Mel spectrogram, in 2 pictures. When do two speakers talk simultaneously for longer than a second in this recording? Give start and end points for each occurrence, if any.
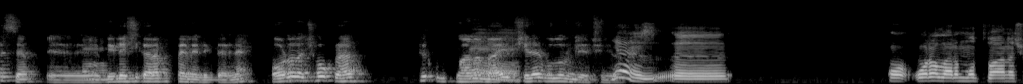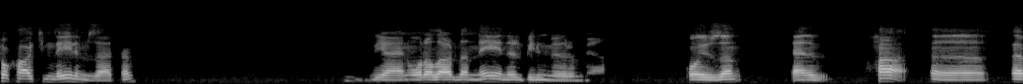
none

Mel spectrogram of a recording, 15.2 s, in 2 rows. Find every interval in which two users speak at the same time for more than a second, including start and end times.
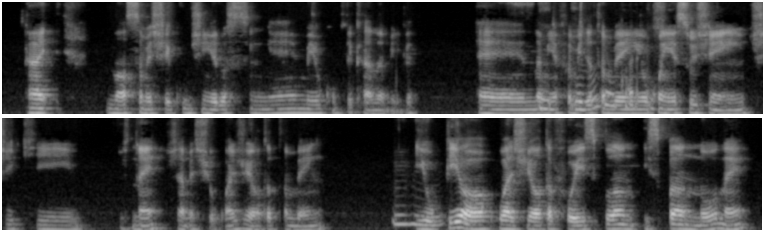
5.3-6.6

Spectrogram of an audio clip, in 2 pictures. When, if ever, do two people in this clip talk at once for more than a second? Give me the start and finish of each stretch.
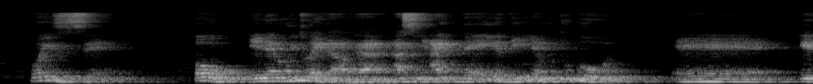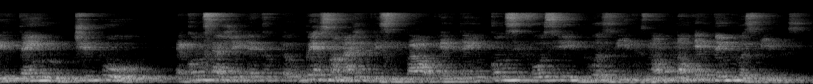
none

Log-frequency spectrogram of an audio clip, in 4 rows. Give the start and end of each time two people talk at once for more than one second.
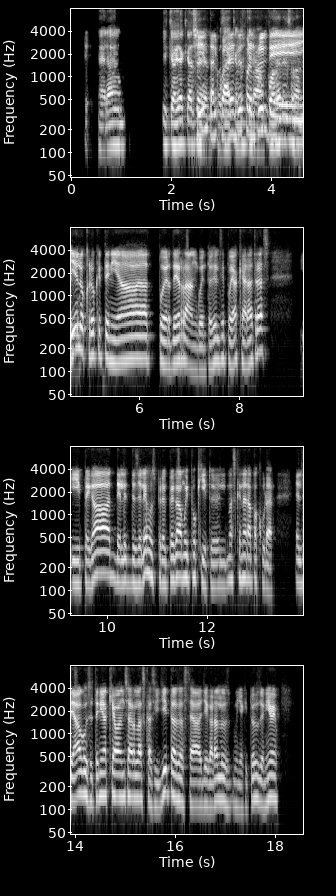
2.4-4.8

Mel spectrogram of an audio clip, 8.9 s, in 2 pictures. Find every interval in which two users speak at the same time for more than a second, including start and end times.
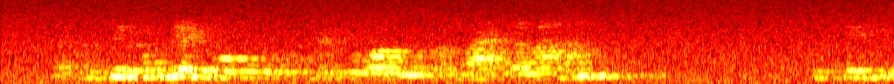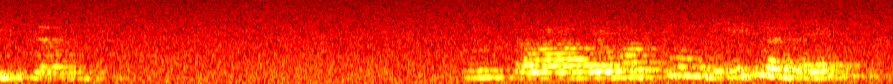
none

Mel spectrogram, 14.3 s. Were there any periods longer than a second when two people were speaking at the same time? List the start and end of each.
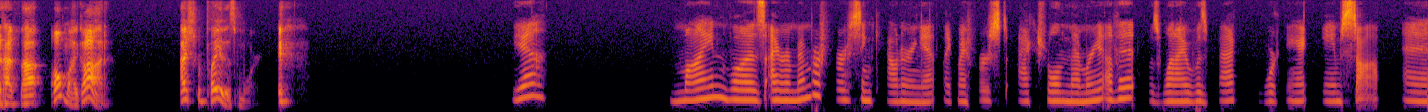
none

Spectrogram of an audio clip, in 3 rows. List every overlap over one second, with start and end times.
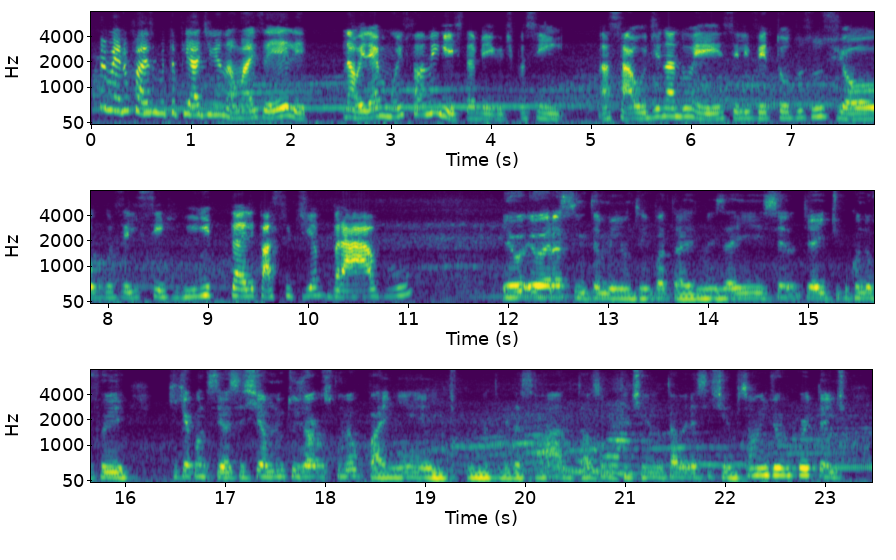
none

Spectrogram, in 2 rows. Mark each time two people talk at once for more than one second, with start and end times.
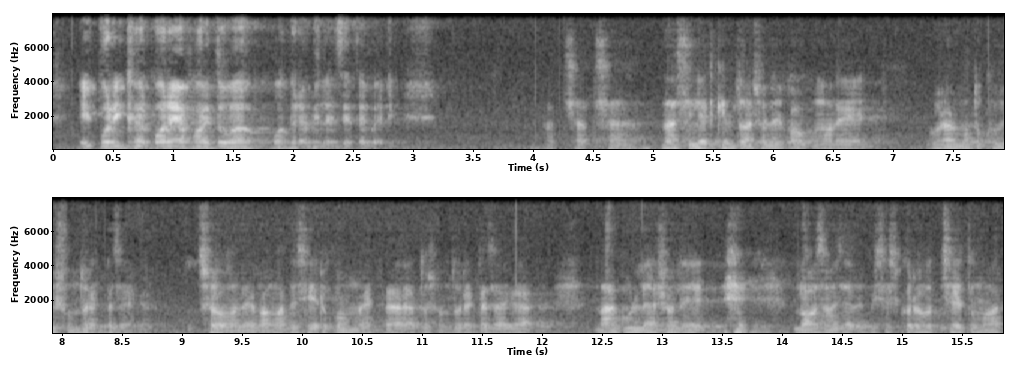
none

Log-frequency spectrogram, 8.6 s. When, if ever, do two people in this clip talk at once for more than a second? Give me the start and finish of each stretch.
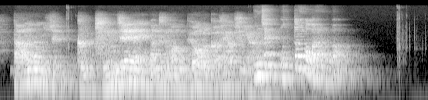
none

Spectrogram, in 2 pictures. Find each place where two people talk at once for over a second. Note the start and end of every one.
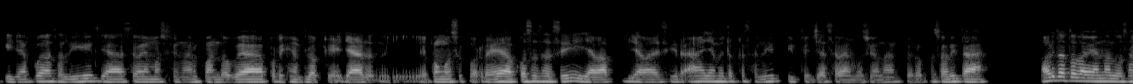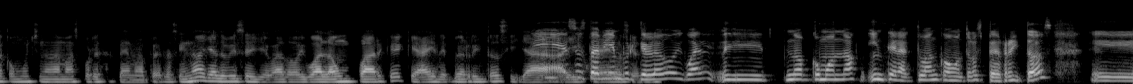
16.7-17.9

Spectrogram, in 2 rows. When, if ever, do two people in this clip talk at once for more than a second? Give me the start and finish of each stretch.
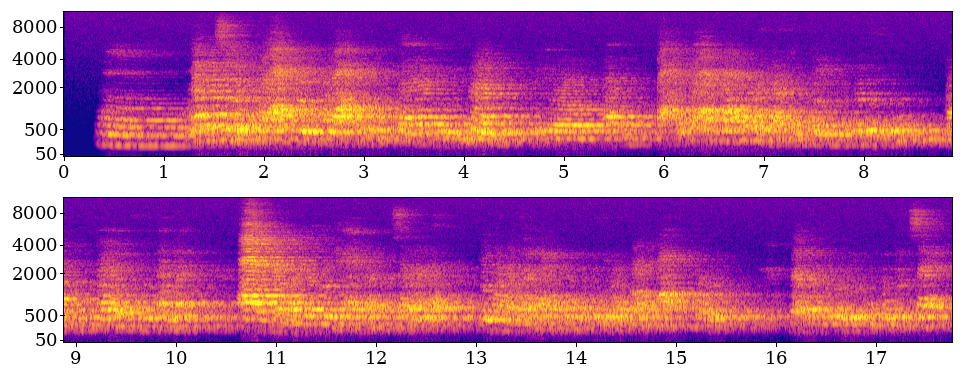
none

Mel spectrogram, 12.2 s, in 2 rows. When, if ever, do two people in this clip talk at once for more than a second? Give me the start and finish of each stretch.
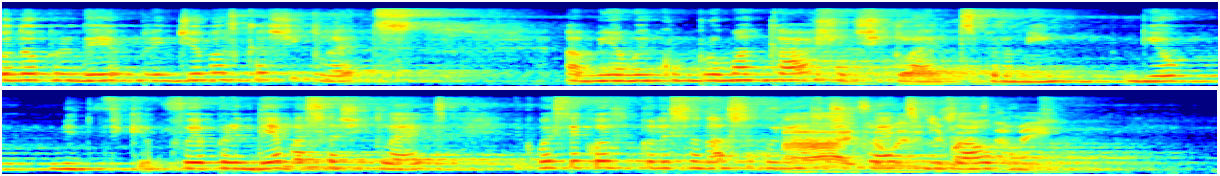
10.0-11.2

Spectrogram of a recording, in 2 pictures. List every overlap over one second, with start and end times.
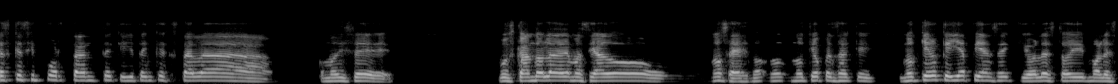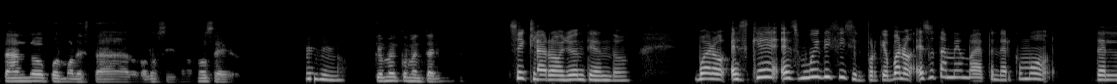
none

